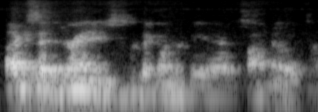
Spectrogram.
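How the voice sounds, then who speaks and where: A man's voice: sits low, fairly even intonation, fast. A man leading a meeting discussion in casual talk. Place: echoey meeting room, picked up from afar. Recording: roomy, distant, muffled audio with faint noise.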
